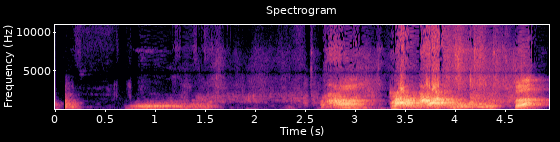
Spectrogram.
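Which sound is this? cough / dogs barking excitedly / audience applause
dogs barking excitedly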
